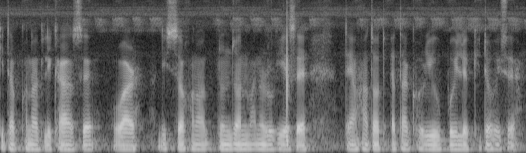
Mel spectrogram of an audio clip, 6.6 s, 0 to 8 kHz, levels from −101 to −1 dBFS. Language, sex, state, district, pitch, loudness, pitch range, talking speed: Assamese, male, Assam, Sonitpur, 85 Hz, -27 LUFS, 85-90 Hz, 135 wpm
